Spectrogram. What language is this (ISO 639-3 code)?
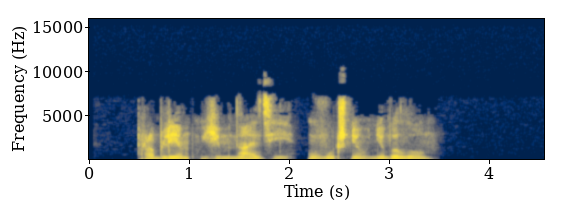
bel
